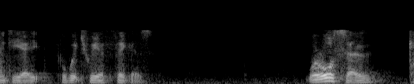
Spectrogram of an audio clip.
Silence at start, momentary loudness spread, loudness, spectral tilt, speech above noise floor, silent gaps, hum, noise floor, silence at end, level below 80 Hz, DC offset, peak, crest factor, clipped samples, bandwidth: 0 s; 16 LU; -25 LUFS; -11 dB/octave; 37 dB; none; none; -62 dBFS; 0 s; -48 dBFS; under 0.1%; -6 dBFS; 22 dB; under 0.1%; 5.2 kHz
